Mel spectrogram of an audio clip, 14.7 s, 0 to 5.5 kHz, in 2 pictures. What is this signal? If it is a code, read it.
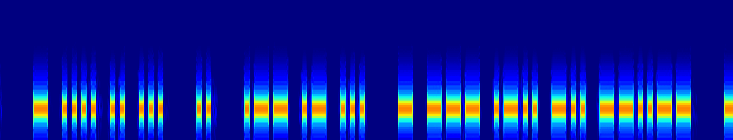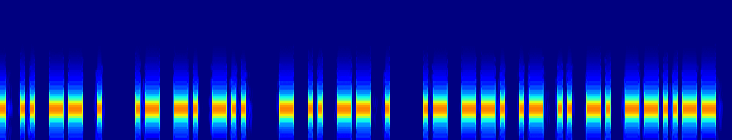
Morse code, heard as a keyed tone, about 25 wpm, 600 Hz. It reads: THIS I WAS TOLD, TIME AND TIME AGAIN,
